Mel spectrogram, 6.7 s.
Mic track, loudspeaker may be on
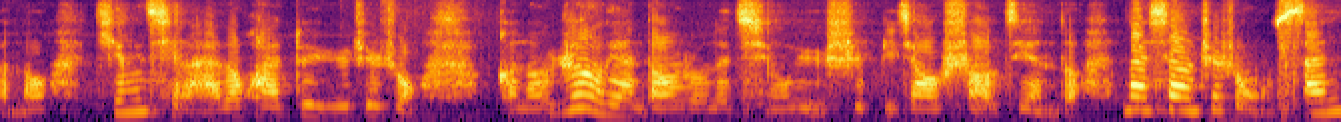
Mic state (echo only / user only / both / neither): echo only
